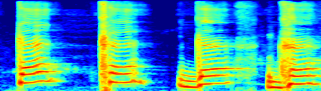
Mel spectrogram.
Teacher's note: क्या की जो लाइन होती है वो कंठ से या गले से बोलते हैं, इसलिए ये कंठ वर्ण होते हैं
